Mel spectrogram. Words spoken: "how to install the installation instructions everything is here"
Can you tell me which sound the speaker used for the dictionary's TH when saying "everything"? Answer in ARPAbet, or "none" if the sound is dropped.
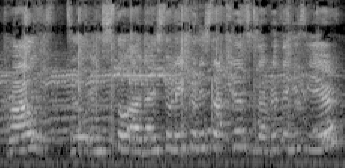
T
